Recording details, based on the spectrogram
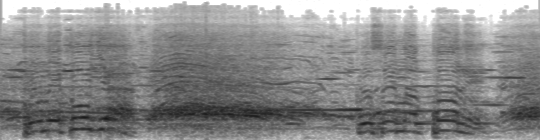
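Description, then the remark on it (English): A large, enthusiastic crowd of supporters of Kenyan opposition leader Raila Odinga and his NASA coalition cheers and shouts, with many voices overlapping into a loud, steady roar that holds for several seconds. Individual raised calls stand out above the mass of voices. “But Odinga and his NASA coalition members say that the election was stolen from them and reiterated that position to the enthusiastic crowd.”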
